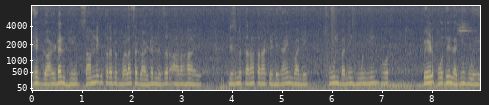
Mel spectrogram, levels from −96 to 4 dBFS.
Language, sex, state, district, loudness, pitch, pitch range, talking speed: Hindi, male, Bihar, Araria, -29 LUFS, 155 Hz, 145-165 Hz, 195 wpm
